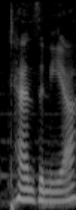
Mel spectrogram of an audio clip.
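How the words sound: It is said the American and Canadian way.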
